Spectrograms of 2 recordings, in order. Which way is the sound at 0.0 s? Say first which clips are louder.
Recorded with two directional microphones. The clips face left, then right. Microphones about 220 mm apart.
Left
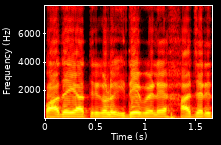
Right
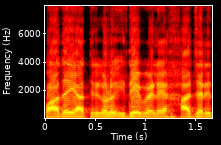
Left 3 dB; 50° left (ahead or behind).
